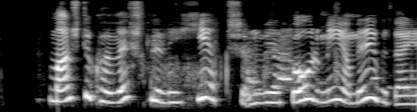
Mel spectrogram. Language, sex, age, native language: Icelandic, female, 12, Icelandic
